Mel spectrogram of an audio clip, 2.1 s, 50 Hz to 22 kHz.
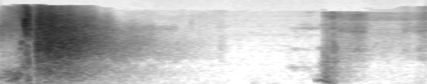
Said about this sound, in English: And the extremely benevolent sheikh decided that they could be released after receiving just 20 lashes each of the whip.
